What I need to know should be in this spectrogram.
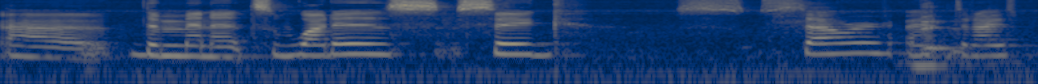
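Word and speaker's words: Sig Sauer: so just for uh the minutes what is Sig sour did I pronounce that right yes you did actually that was uh Sig sour is a u International firearms company that has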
